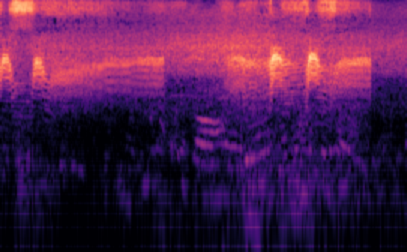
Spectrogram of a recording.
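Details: Male cicada at close range in the Daegu Arboretum, South Korea, identified as male because it is singing; a high buzzing drone that pulses and fades, with two sharp accents near the end, while a woman talks quietly.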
